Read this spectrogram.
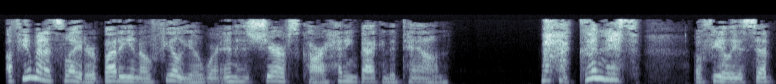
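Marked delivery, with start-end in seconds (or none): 5.4-6.4 high, slow exclaim with a puff; puffing out breath. A narrator's reading. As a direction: blow it out on a breath. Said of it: "puffing out her breath".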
